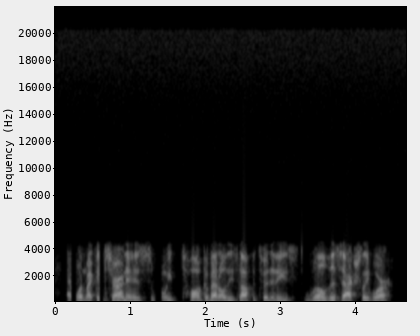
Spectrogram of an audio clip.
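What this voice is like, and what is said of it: Brooklyn accent. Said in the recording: “As you know from my accent, I'm from Brooklyn”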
